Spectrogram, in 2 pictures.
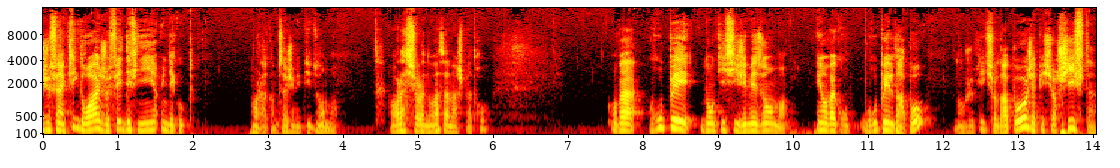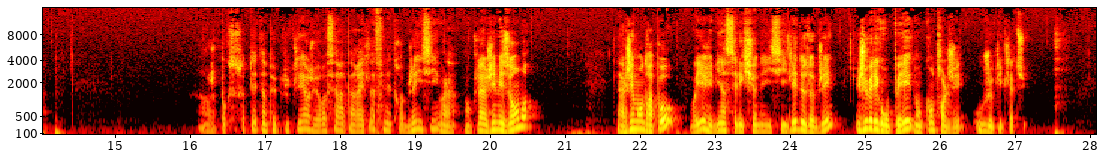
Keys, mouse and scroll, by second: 0.2 right click, 2.0 click, 8.8-9.8 drag, 10.0 ctrl+z, 10.5 ctrl+click, 16.1 click, 17.5 click, 18.0 click, 20.0-21.2 drag, 21.1 ctrl+z, 22.0 shift+click, 27.5 click.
